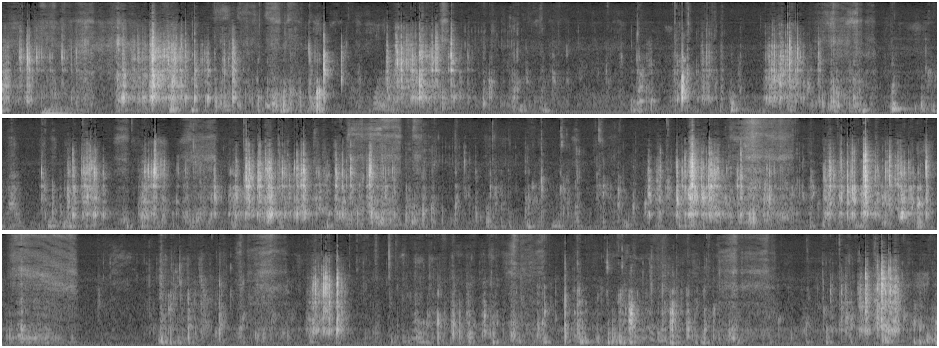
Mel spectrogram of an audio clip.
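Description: A French bulldog eating dry kibble from a slow-feeder bowl with raised knobs: pellets rattle and clink against the bowl and its knobs as the dog noses among them and chews, in irregular bursts with some sharp clinks.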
